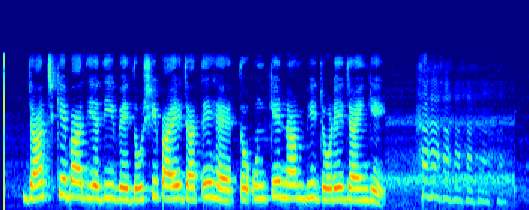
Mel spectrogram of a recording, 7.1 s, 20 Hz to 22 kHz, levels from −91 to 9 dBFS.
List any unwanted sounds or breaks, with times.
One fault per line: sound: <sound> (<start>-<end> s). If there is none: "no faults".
sound: laugh (5.5-6.8 s)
